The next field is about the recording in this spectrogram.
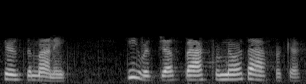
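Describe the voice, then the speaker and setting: A woman's voice: medium pitch, normal speed. A young woman, a guest on a radio show, speaking in a cheerful, modest and earnest way. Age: young adult. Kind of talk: scripted radio interview. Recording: tinny 1940s radio broadcast.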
